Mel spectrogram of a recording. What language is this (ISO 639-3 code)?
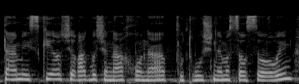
heb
